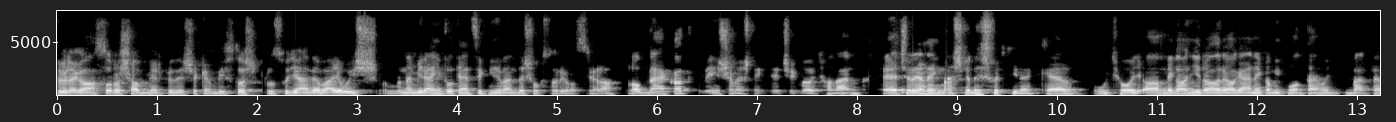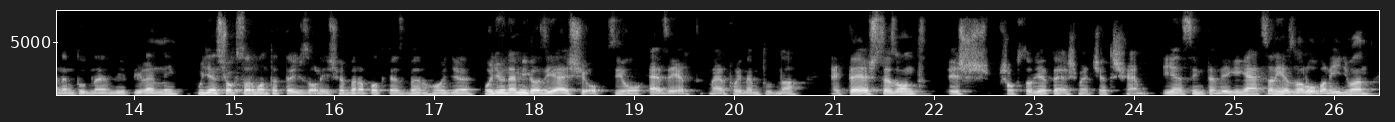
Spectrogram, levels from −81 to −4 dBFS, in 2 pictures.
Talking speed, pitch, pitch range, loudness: 185 wpm, 120 Hz, 115-130 Hz, -16 LUFS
